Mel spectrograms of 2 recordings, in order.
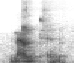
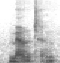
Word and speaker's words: mountain: notice i just said mountain mountain i'm pushing out a little weak t that's fully enunciated okay remember that it's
